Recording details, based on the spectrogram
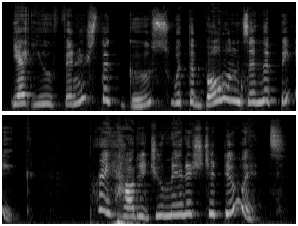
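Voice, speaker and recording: An eager youth pipes up in a high, swooping sing-song, reciting verse with exaggerated pertness. A woman puts on the young man. The questioning is theatrical and cheeky. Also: animated, measured pace. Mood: pert, inquisitive.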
